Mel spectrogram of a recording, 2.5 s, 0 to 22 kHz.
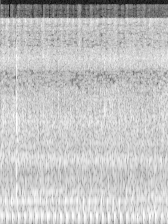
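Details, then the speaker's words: Kymco Xciting S400i scooter, previously hard starting, after fix, charging 14.6 V: even steady idle, regular low pulse about eight beats per second, no knocks or misses; normal idle. "At o na buhay na ulit. Pwede ng makabyahe papa-Regi"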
